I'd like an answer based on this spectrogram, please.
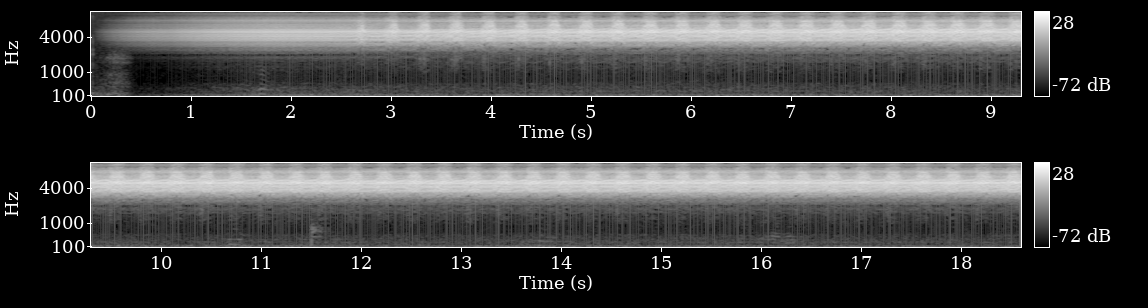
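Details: A male Walker's cicada, a large annual cicada common in Illinois and the Midwest, gives a loud, high buzzing song throbbing with steady, slow pulses about three times a second, slow pulsations alternating with periods of buzzing.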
